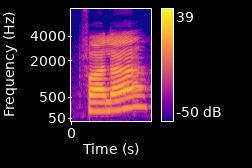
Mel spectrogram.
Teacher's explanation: fala panjang 2 ketukan karena ada alif diawali dengan fathah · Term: mad tabi'i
